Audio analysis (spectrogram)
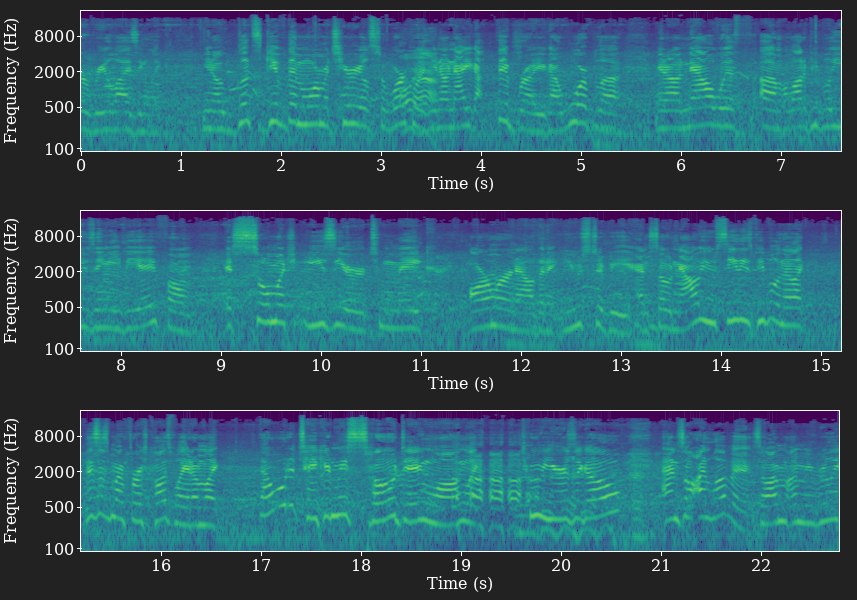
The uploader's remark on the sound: During our live coverage of Tidewater Comicon 2016 this past weekend.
